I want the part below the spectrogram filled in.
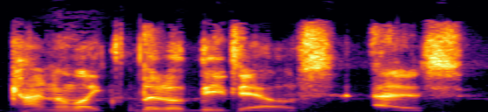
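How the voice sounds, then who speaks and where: A man's voice: mid-range voice, unhurried, sharp tone, low-quality recording. A teenage boy chatting with friends, joking and sarcastic, often stammering over the start of his sentences. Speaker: friend on call. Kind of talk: casual chat.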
